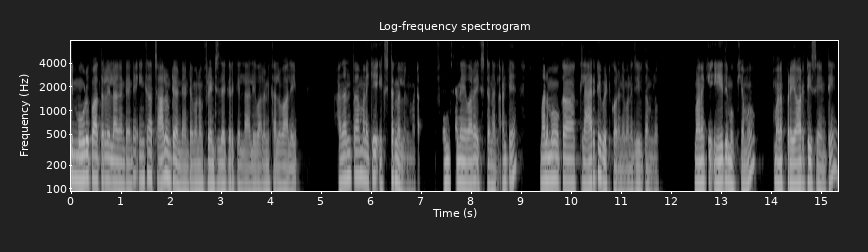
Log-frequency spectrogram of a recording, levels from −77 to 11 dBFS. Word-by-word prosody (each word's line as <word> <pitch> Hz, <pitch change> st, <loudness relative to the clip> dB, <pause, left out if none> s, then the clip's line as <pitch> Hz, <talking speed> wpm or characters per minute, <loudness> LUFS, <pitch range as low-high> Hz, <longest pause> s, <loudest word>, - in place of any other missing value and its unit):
3 130 Hz, +2 st, +7 dB
పాత్రలు 125 Hz, -1 st, +3 dB
ఎలాగంటే 110 Hz, -2 st, +1 dB
అంటే 110 Hz, -, -4 dB
అండి, 130 Hz, -, -5 dB
ఇంకా 145 Hz, +2 st, -1 dB
చాలా 115 Hz, +5 st, +3 dB
ఉంటాయండి. 115 Hz, -7 st, +1 dB
అంటే 95 Hz, +2 st, -3 dB
మనం 100 Hz, 0 st, -1 dB
ఫ్రెండ్స్ 105 Hz, -1 st, 0 dB
దగ్గరికెళ్ళాలి, 95 Hz, -2 st, -3 dB
వాళ్ళని 95 Hz, +1 st, -3 dB
కలవాలి. 95 Hz, -1 st, -2 dB, 0.9 s
అదంతా 135 Hz, +4 st, +1 dB
మనకి 135 Hz, -1 st, +1 dB
ఎక్స్‌ట్రనల‌నమాట. 90 Hz, -10 st, -2 dB, 0.4 s
ఫ్రెండ్స్ 110 Hz, 0 st, -1 dB
అనేవారు 110 Hz, 0 st, +3 dB
ఎక్స్‌ట్రనల్. 100 Hz, -2 st, -4 dB
అంటే 115 Hz, +3 st, 0 dB, 0.6 s
మనము 125 Hz, +1 st, +4 dB
ఒక 125 Hz, +1 st, -1 dB, 0.3 s
క్లారిటీ 115 Hz, +5 st, +1 dB
పెట్టుకోవాలండి 90 Hz, -5 st, -2 dB
మన 90 Hz, -, -4 dB
జీవితంలో. 90 Hz, -4 st, -5 dB, 0.8 s
మనకి 115 Hz, 0 st, +2 dB, 0.2 s
ఏది 120 Hz, +2 st, +4 dB
ముఖ్యమో, 100 Hz, +3 st, -2 dB, 0.5 s
మన 110 Hz, -, +4 dB
ప్రయారిటీస్ 110 Hz, +1 st, +3 dB
ఏంటి, 90 Hz, +8 st, -3 dB
110 Hz, 130 wpm, -24 LUFS, 95-120 Hz, 0.9 s, 3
